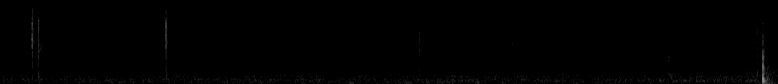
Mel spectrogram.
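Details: First cracks of the morning: three sharp knuckle cracks with softer pops between over faint room noise; knuckle cracking (joint cavitation).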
